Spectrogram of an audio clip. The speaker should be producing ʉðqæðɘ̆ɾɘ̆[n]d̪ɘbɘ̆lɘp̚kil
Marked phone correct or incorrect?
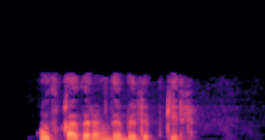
incorrect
